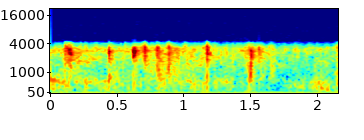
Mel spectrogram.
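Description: Balls clicking and clattering along the plastic tracks of a switched-on toy marble run: about a dozen light, irregular clicks, bunched most closely in the middle.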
